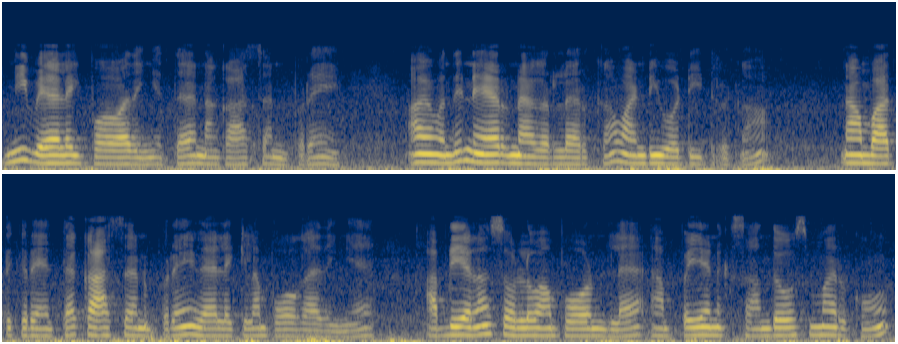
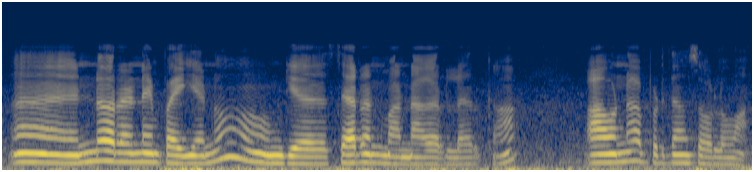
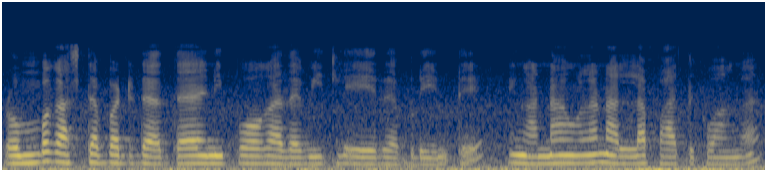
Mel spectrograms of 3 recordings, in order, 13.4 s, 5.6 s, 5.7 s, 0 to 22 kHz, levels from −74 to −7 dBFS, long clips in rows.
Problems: none marked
